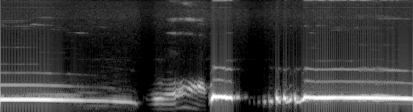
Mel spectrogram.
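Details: Barbary dove cooing as a lure for pet doves at home. A long, steady, low note fades out, then a wavering rising phrase, a brief accented coo, and a stuttered start into another sustained hoot.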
